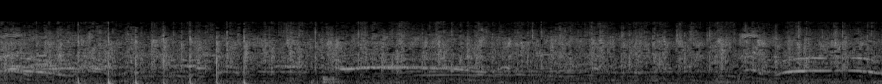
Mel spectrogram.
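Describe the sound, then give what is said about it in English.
A standing audience gives Jesus a big hand clap in a dense, steady wash of applause that carries on loudly for the whole stretch, with a few voices calling out over the clapping. “Let's everybody stand and give Jesus a big hand clap right now.”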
